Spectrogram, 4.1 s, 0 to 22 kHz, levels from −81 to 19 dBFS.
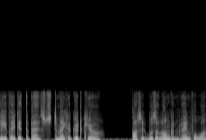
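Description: No faults are present in the speech; it comes through the G.722 wideband telephone path with bandwidth reaching about 7.7 kHz and the faint hiss of light coding damage, which fits the 48 kbit/s mode.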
